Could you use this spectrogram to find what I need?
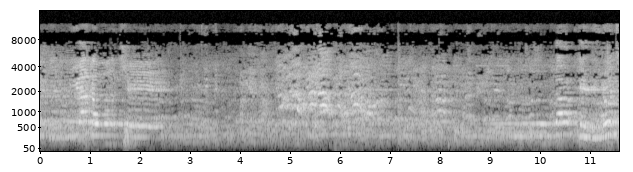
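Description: A man talks to a group in an echoing room.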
